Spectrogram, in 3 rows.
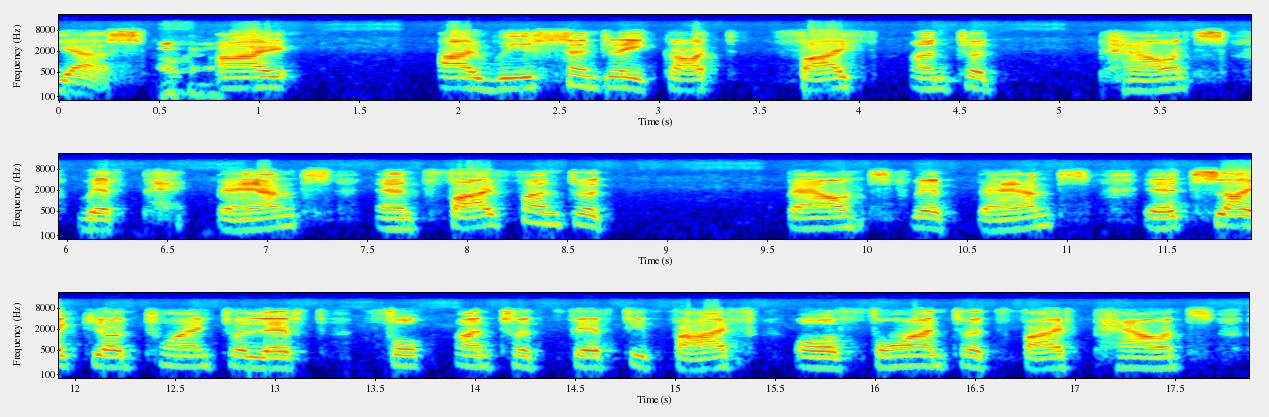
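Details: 25-year-old man with cerebral palsy since birth, which he says affects his balance, coordination and speech; doctors said he would never walk, and he is now a powerlifter; dysarthria associated with cerebral palsy.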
